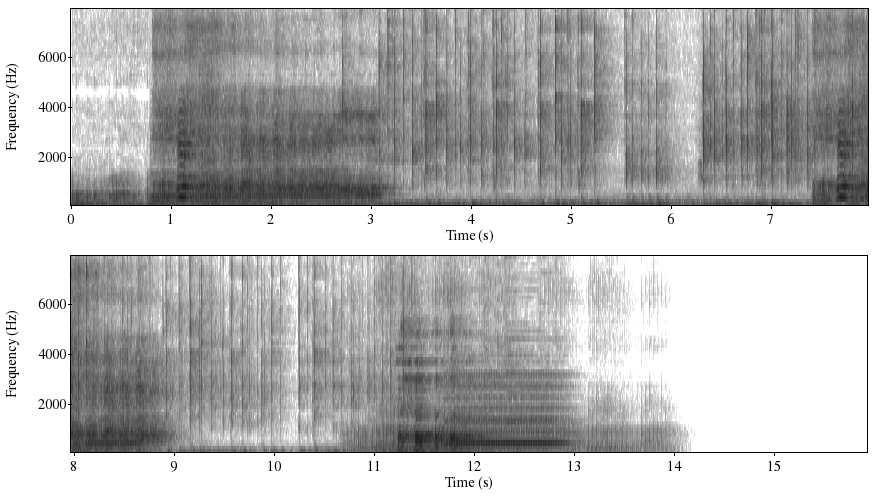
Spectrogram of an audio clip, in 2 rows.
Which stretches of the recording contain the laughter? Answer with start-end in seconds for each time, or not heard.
0.8-3.1, 7.4-8.9, 11.2-12.2.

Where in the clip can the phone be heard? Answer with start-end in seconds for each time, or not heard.
0.8-2.8, 8.1-8.7, 11.7-12.9.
